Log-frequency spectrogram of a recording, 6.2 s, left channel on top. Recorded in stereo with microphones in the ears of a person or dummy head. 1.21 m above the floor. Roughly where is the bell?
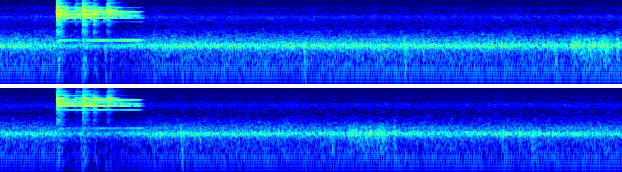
Centre.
